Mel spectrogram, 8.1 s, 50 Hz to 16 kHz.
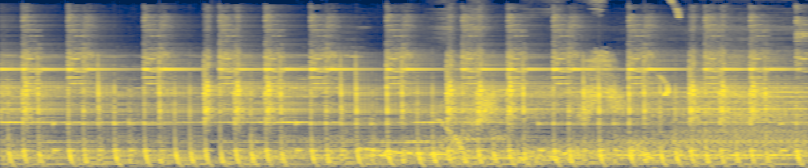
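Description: Electronic synthpop music: a steady drum-machine beat of hi-hats, snare and kick under sustained, drone-like synthesizer tones with occasional gliding pitches, played on ANS3, an iPad emulation of the Soviet ANS optical synthesizer.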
